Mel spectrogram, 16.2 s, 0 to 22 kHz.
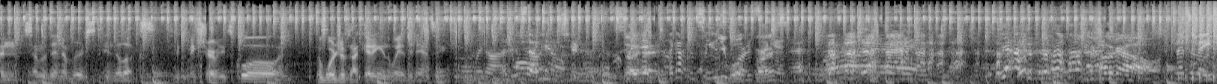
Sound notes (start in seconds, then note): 11.1 laughter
